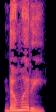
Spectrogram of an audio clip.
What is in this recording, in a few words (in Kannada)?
"ಢಮಾರ್", Kannada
